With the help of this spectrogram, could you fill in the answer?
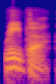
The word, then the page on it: RIBA: American English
